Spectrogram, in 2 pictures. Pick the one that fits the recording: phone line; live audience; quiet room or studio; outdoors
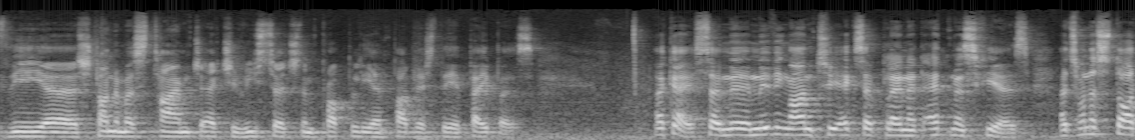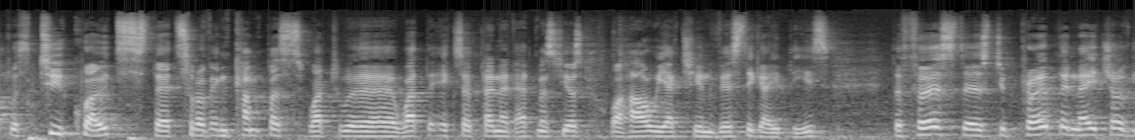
live audience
